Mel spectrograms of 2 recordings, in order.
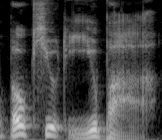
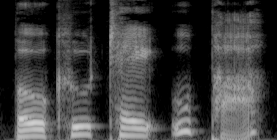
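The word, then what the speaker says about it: Bokutte Upa: For our last contestant, it's Bio Miracle Bocute Yupa. Wait, hang on, my producer's telling me something. I'm pronouncing it wrong. It's Bio Miracle Bokute Upa?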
